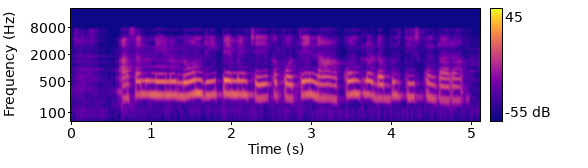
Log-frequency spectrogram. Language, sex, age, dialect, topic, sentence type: Telugu, female, 31-35, Central/Coastal, banking, question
